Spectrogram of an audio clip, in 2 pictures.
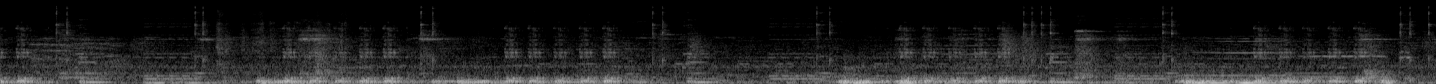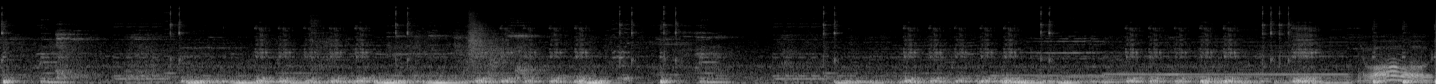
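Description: Book of Ra Classic slot machine's electronic game sounds through a run of free spins. The reel-spinning sound repeats every few seconds, with sharp clicks as the reels stop and short electronic tones and jingles between spins.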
